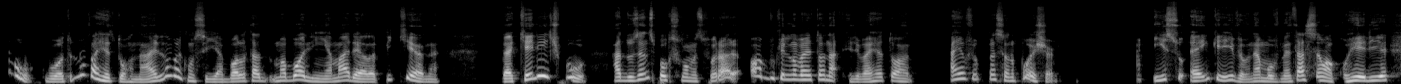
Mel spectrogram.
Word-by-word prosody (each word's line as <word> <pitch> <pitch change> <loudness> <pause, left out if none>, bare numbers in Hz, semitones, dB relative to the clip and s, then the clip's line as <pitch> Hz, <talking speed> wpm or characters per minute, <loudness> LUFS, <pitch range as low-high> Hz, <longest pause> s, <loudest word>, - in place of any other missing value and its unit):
o - - +1
o 130 - -4
outro 130 - 0
não 435 +4 -3
vai 315 - +4
retornar, 130 - 0
ele 170 - 0
não 400 - -1
vai 365 -4 +1
conseguir 145 - -4
a - - -3
bola 140 +5 +2
tá 170 +1 +2
uma 175 +2 -2
bolinha 160 -10 +2
amarela 145 -6 +2
pequena, 135 - -1 0.6
daquele 220 - +6
tipo, 335 -1 -2 0.2
a 175 - +2
duzentos 195 - 0
e - - -25
poucos 200 -2 +1
quilômetros 150 -5 -5
por - - -1
hora, - - +2
óbvio 290 -10 -2
que 240 - 0
ele 225 - -3
não 225 - +1
vai 215 - +5
retornar, 215 -3 0
ele 130 0 -5
vai 125 +1 0
e - - -3
retorna. 160 -5 -2 0.4
Aí 245 - +2
eu 260 - +1
fico 245 -1 -10
pensando: 210 -7 -3
"Poxa, - - -2 1.0
isso 200 +7 -3
é 165 +1 +3
incrível," 185 - -1
né, 145 - -1
a - - +1
movimentação, 145 +7 0
a - - +1
correria 180 +5 +4
170 Hz, 210 wpm, -22 LUFS, 140-220 Hz, 1.0 s, daquele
